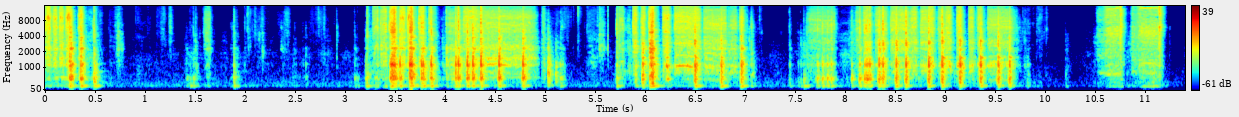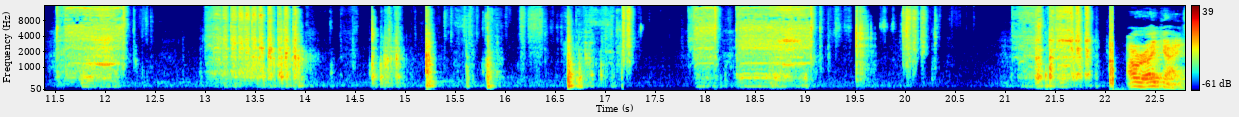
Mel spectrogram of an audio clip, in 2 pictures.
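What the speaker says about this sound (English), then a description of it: "I just went ahead and sanded it." Sanding a wooden shoe rack built from framing lumber, loud raspy scrubbing strokes in bursts of several seconds separated by silent pauses, close up and without speech.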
